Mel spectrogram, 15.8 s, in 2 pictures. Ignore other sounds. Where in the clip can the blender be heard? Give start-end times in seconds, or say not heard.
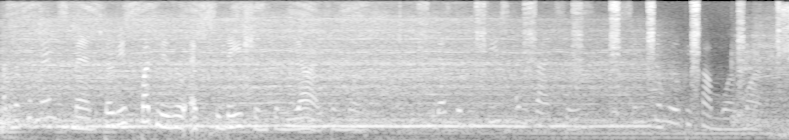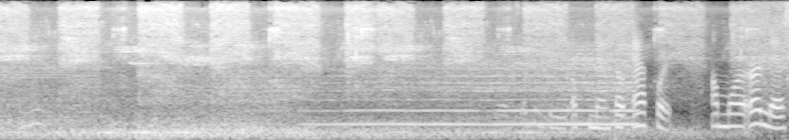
0.0-14.3.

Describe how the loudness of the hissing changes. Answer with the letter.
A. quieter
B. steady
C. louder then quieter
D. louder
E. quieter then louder
C.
